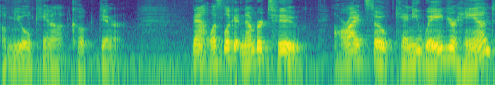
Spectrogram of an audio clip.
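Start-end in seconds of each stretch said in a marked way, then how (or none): 4.6-6.2 rising pitch lift at the end on "hand". Reading a question aloud to show the ending: pitch rises on hand. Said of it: "See what my voice did at the end with that question mark?".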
